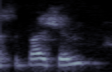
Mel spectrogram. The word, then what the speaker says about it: spatial: स्पेशल ये स्पेटियल या स्पेशल, इसकी प्रोनाउंसिएशन स्पेशल है लेकिन इसको स्पेलिंग इसके SPATIAL, इसका मतलब ये है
